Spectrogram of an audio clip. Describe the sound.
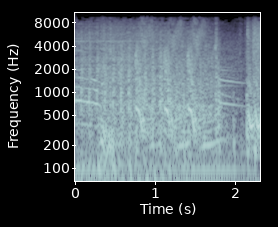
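Gunfire rattles through an animated action fight in rapid, overlapping bursts, with shouting voices mixed into the dense noise.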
